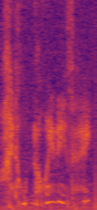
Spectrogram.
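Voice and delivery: barely audible whisper; whispered confession. Real, not acted. Speaker admitting her limits after sixteen years, whispered. Hushed confession, then said again aloud.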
